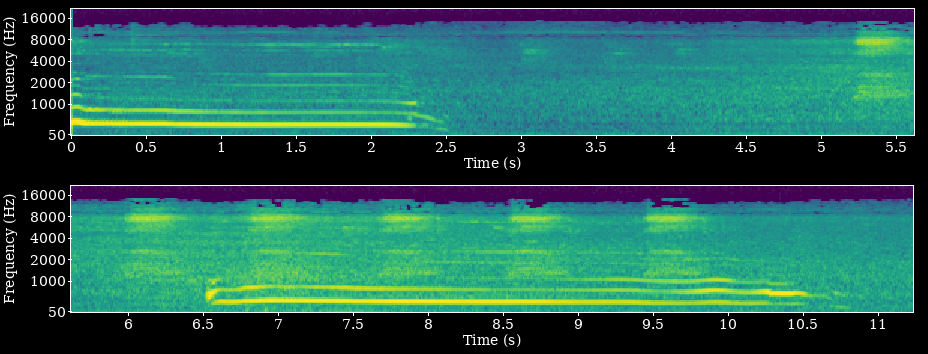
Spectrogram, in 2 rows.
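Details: Alaskan Malamute Liza howling at 6 AM as an ambulance passes: one steady howl sliding down and fading, a quiet gap, then a second long wavering howl. A soft, high, repeated chirping pulses in the background.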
